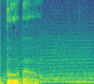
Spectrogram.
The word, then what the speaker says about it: Bobo: fine Monsieur de Bobo the emphasis falls on the last syllable Boerboel mm-hmm see now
